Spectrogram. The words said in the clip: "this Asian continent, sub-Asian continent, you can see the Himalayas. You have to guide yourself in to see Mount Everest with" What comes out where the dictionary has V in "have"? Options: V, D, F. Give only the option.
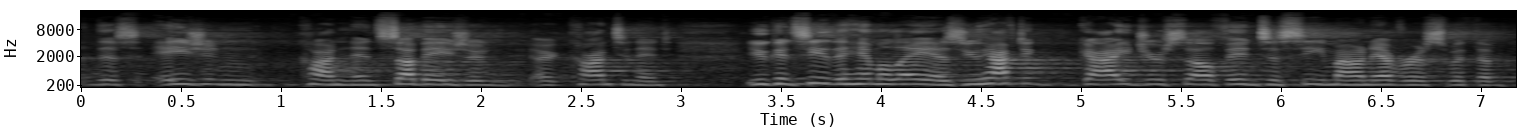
F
